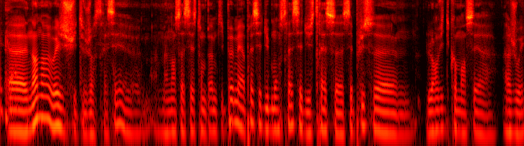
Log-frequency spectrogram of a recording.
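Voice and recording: A man's fairly low, dark and mellow voice at a fairly quick pace, with few pauses and ordinary pitch variation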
